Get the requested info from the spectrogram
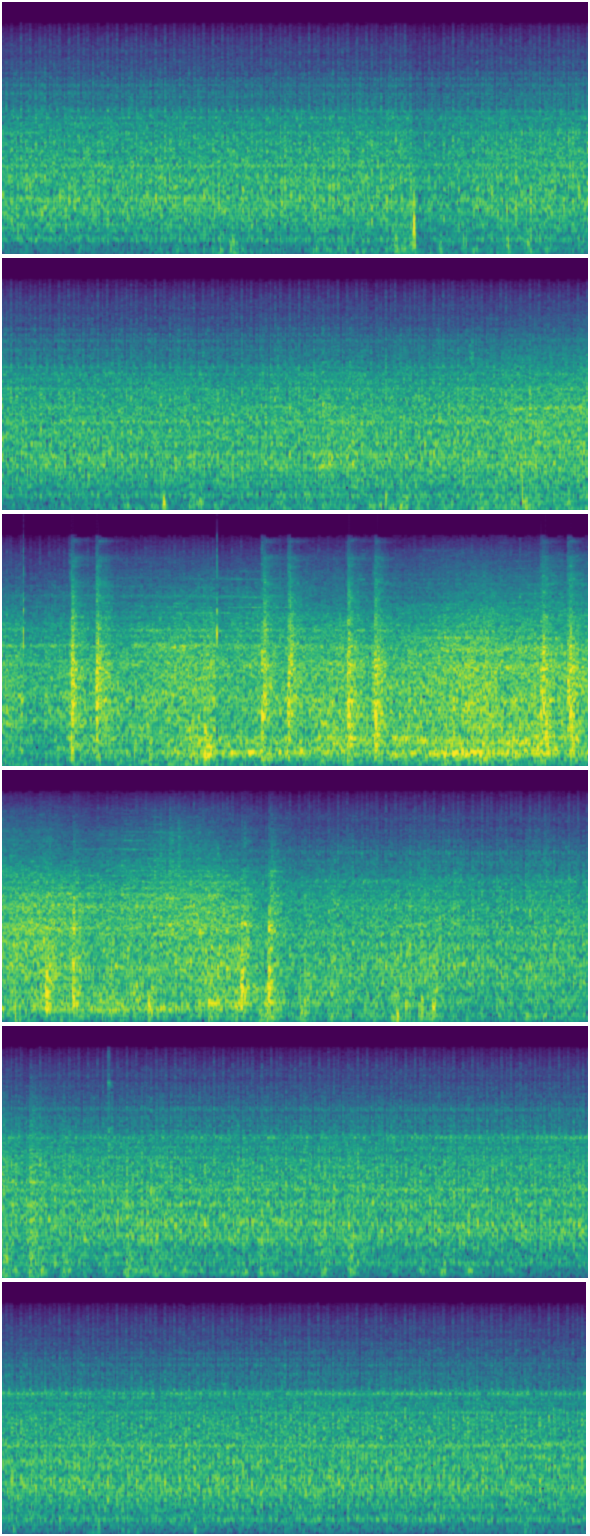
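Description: A lorry's diesel engine idles steadily close by while a diesel passenger train passes over the level crossing for about seven seconds in the middle, its wheels clacking over the rail joints in a quick run of sharp beats.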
